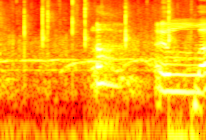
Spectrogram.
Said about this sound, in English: I love clapping for me.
